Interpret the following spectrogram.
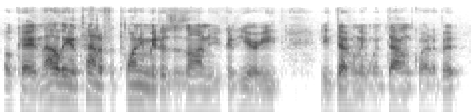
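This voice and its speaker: Thinking aloud as he works, a man gives an unscripted, hands-on demonstration of a radio receiver as an amateur hobbyist, explaining things casually. He talks fast in a low voice with a sharp tone. Shortwave stations and static make for clear background noise.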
